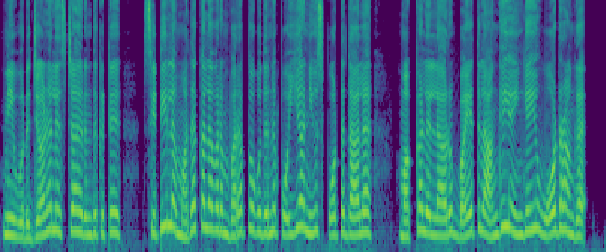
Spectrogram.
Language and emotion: Tamil, fearful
